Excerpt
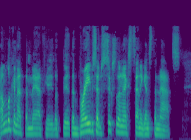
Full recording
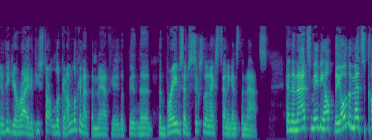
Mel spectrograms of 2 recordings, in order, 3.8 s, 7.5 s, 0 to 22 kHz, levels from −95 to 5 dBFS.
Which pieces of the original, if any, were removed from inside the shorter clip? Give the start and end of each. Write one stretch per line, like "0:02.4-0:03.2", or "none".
0:02.7-0:03.1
